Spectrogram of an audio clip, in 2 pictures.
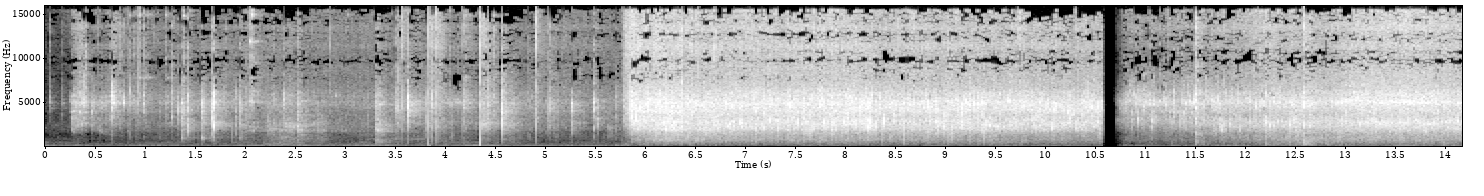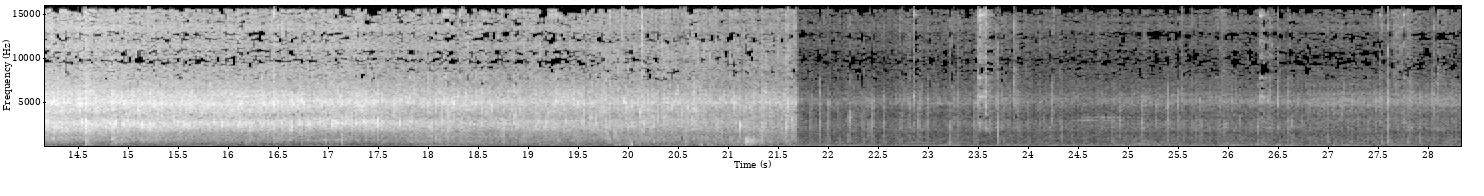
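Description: Mustard seeds crackling and popping in hot oil in a pan. About six seconds in, a loud sizzle starts suddenly as more ingredients hit the oil, and it slowly fades. The last several seconds are much quieter, with only faint sizzling.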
